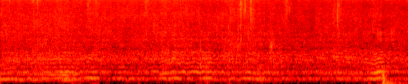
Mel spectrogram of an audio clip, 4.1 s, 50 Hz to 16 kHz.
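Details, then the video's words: Hive entrance busy with bees flying in carrying pollen and nectar; continuous low droning hum with layered overtones, a louder bee passing close near the end, and faint ticking sounds over the swarm. "15 minutes of bee hive entrance! Relaxing sounds! Buzzing sound efects"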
